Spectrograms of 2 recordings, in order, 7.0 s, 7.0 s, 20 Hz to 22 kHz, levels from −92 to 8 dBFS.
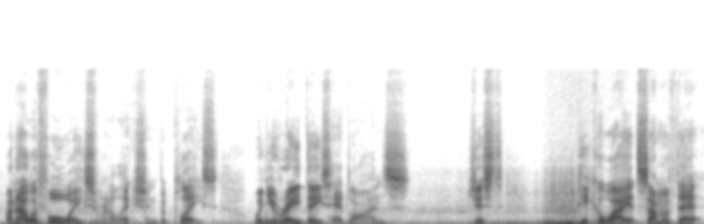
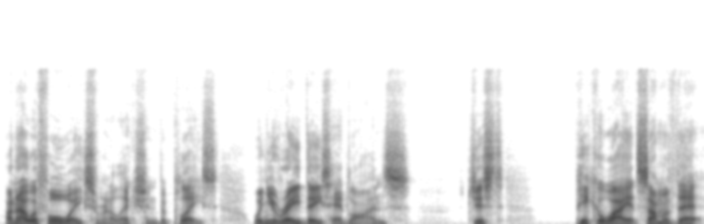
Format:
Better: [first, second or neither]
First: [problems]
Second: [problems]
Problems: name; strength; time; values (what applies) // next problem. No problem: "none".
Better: second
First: wind noise on the microphone; occasional gusts; 15 dB below the speech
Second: none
